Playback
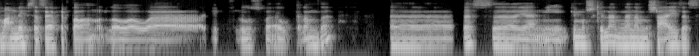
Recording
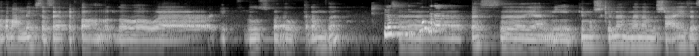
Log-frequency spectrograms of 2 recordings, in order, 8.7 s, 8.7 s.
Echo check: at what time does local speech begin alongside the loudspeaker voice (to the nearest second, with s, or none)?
5 s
